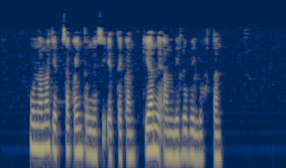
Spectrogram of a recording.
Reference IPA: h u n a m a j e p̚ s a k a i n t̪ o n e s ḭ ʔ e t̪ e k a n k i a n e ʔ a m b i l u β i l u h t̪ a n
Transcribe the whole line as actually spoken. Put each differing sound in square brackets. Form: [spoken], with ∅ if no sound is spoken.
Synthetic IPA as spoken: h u n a m a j e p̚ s a k a i n t̪ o n e s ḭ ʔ e t̪ e k a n k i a n e ʔ a m b i l u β i l u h t̪ a n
